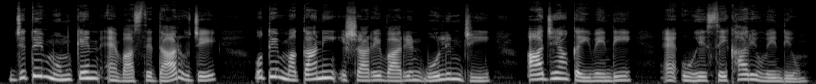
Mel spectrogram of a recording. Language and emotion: Sindhi, neutral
